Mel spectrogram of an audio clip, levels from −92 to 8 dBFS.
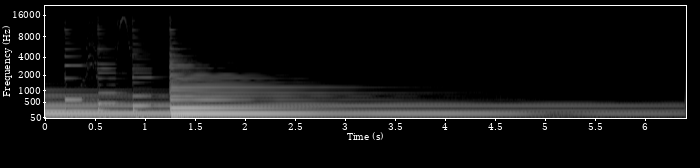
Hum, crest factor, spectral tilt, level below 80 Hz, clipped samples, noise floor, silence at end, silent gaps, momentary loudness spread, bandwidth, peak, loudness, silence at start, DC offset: none; 16 dB; -10.5 dB/octave; -58 dBFS; under 0.1%; -60 dBFS; 0.3 s; none; 20 LU; 3.4 kHz; -20 dBFS; -35 LUFS; 0 s; under 0.1%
